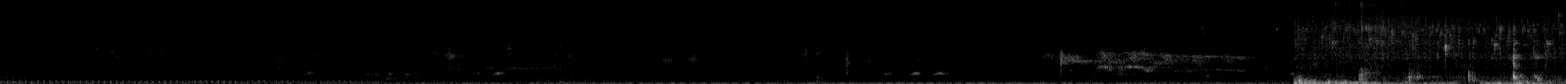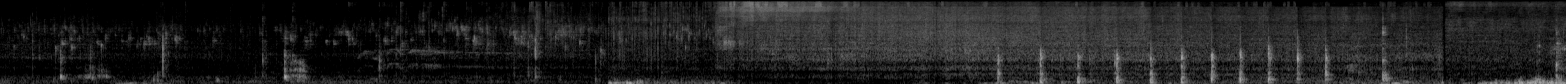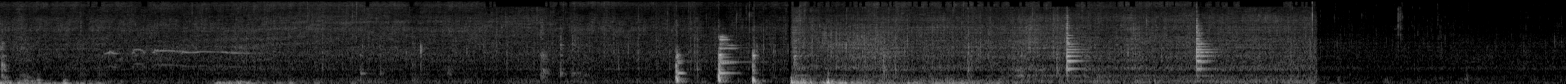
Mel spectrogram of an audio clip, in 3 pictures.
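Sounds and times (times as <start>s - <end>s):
food sizzling in hot oil: 13.0s - 46.9s
utensil knocking against pot: 25.6s - 29.6s, 38.1s - 39.0s.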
